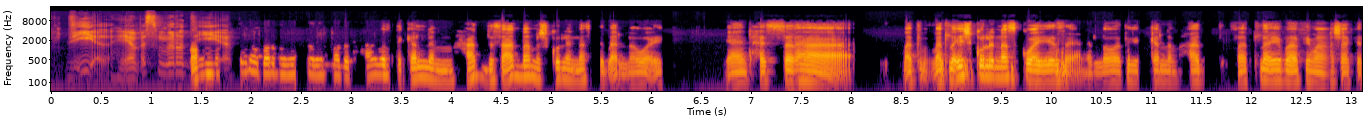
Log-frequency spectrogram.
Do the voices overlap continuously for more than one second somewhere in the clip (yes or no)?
no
